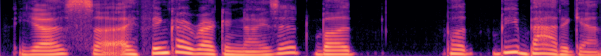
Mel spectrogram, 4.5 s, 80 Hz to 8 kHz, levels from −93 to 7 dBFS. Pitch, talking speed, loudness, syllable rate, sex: 210 Hz, 120 wpm, -16 LUFS, 4.4 syllables/s, female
